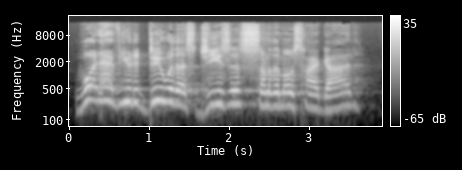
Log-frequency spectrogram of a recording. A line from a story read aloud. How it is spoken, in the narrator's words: They said, they screamed out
